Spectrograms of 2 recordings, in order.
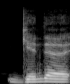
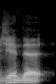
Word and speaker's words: Genda: recently tweeted out that ginda is building an entertainment conglomerate sorry jinda that jinda is building an entertainment conglomerate and that he aims to avoid jinda shares being valued based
